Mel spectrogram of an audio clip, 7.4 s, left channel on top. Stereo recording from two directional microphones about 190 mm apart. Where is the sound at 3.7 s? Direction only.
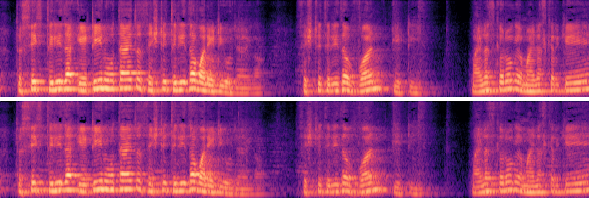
45° left (ahead or behind).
